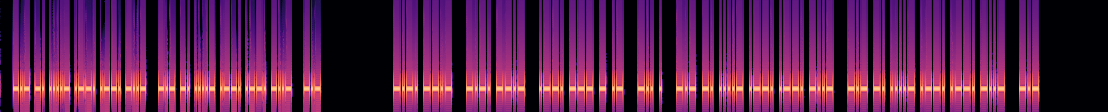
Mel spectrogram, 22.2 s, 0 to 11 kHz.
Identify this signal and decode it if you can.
Morse code, heard as a keyed tone, about 27 wpm, 700 Hz. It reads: KN4PPX KN4PPX K CQ CQ POTA DE KN4PPX KN4PPX K
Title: Speed-Racing Common QSO Phrases Encore - 28wpm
